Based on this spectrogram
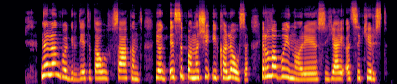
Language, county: Lithuanian, Vilnius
